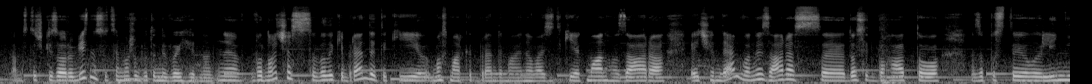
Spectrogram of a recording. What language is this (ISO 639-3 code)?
ukr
